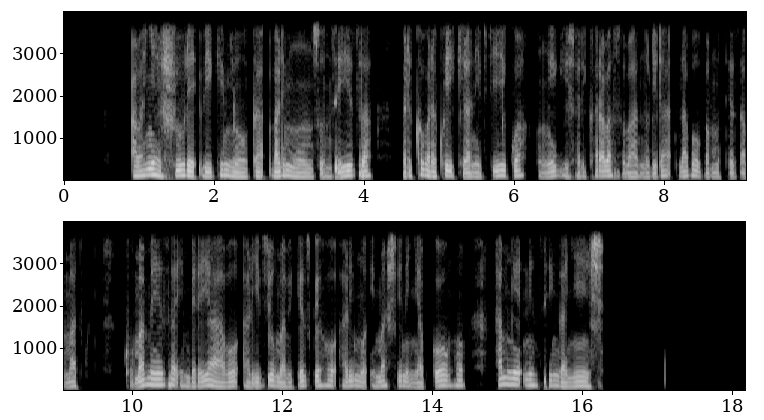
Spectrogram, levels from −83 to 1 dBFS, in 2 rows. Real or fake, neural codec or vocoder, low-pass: real; none; 3.6 kHz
